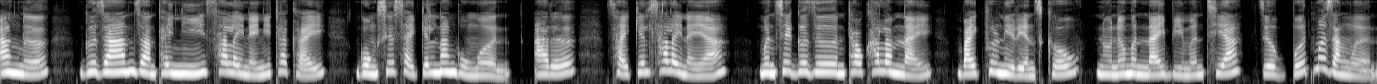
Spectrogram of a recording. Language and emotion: Bodo, happy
